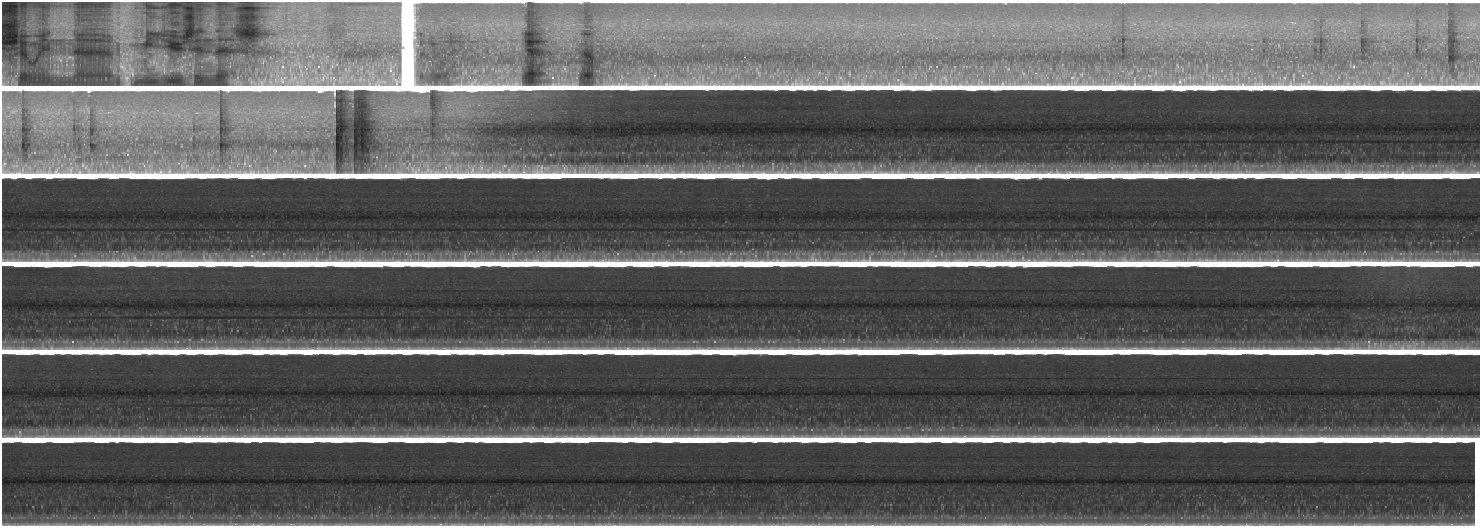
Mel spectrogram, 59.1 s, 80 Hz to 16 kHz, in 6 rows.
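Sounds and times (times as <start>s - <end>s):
heat gun fan humming: 12.7s - 59.0s.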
